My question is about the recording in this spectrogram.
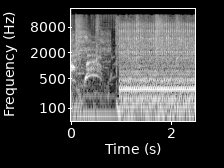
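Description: A short shout, then about a second in a steady, buzzy tone with a rapid flutter cuts in abruptly and holds. The tone is an edited-in sound effect for a film-countdown graphic.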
